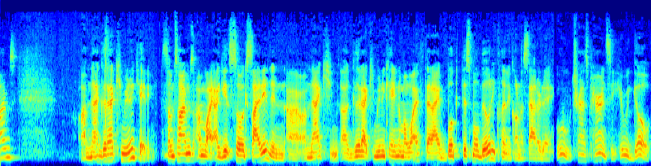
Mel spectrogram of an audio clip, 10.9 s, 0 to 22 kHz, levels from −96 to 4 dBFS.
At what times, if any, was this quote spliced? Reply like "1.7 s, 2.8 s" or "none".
2.6 s, 9.2 s

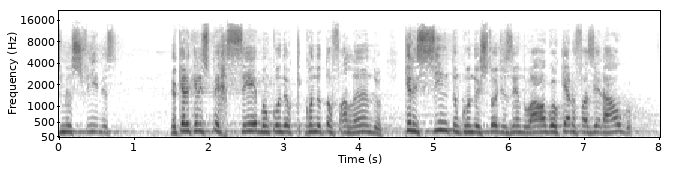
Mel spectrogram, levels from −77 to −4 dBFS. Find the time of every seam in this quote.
none

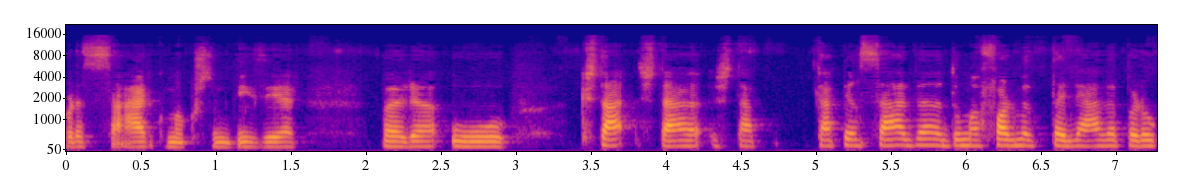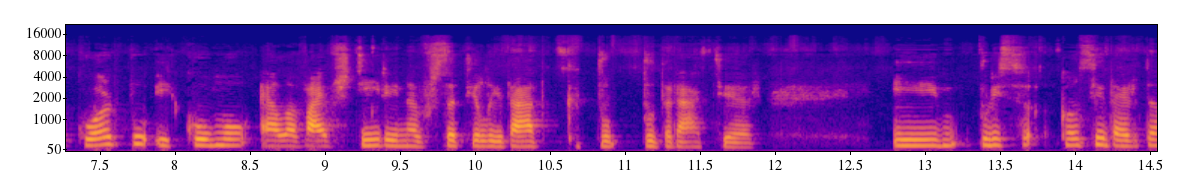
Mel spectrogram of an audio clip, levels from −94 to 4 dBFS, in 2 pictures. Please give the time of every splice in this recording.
10.5 s

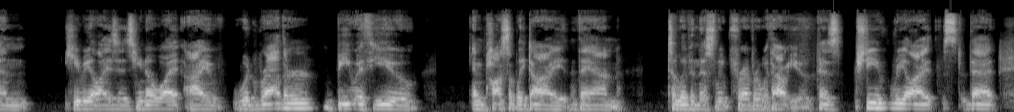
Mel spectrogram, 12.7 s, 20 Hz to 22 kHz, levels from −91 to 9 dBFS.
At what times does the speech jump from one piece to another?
none

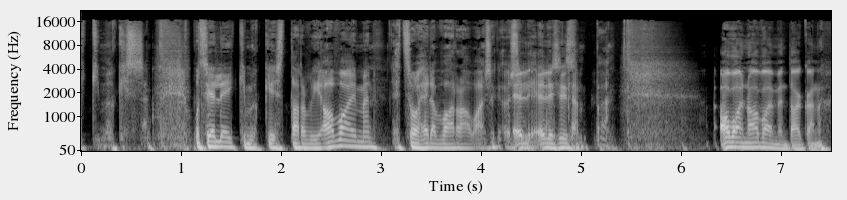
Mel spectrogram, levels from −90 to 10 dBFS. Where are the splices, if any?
none

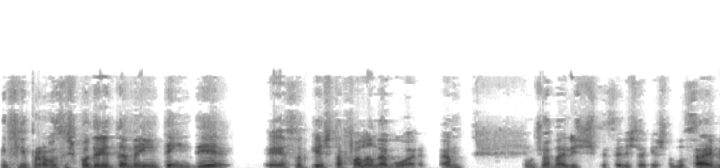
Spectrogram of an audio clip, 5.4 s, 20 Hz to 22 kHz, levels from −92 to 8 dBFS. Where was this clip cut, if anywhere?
3.9 s

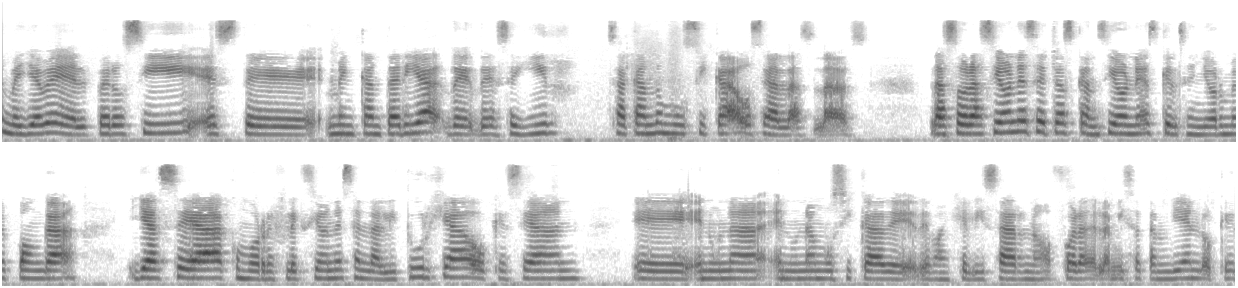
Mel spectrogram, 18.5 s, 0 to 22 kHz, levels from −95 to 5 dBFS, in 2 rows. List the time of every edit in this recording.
none

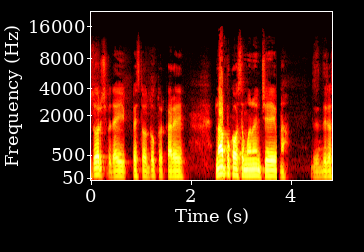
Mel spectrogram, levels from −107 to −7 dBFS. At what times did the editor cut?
3.7 s

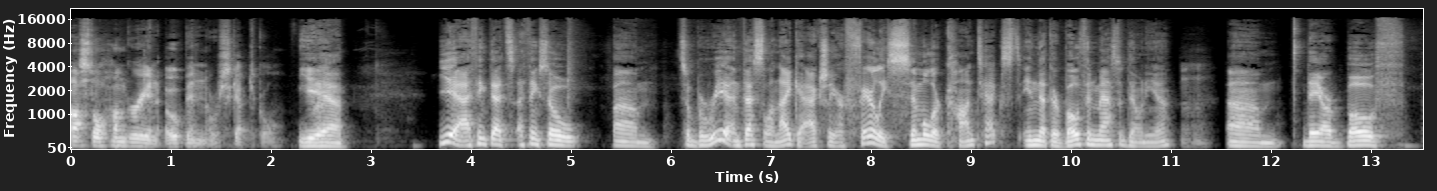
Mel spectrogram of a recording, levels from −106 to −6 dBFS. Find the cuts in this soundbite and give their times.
none

